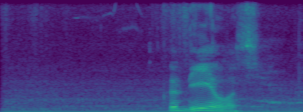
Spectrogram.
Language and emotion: Russian, positive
